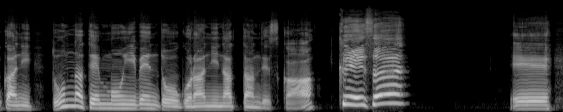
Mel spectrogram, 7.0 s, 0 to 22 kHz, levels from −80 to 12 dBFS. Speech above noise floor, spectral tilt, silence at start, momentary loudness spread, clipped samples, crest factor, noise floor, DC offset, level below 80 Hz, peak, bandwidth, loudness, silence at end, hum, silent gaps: 58 dB; -5 dB/octave; 0 s; 11 LU; under 0.1%; 16 dB; -74 dBFS; under 0.1%; -70 dBFS; 0 dBFS; 15 kHz; -16 LUFS; 0.15 s; 60 Hz at -55 dBFS; none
